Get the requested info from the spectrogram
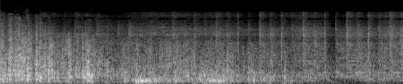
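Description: A channel intro's thunder sound effect: a sudden loud crack at the start, then rumbling and a rain-like hiss, under music with a few deep thumps.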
